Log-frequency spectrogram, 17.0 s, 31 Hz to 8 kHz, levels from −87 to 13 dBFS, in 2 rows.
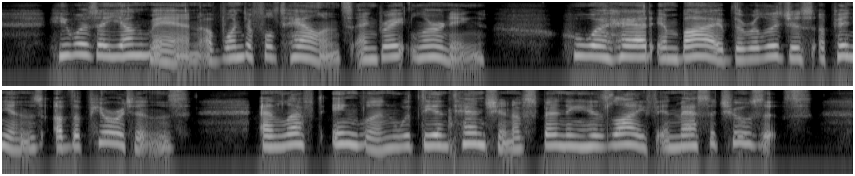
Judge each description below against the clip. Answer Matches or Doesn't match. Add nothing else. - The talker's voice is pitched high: Matches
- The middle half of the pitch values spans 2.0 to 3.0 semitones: Matches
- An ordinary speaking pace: Doesn't match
